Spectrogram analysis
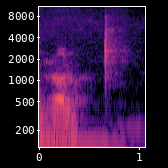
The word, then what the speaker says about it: Rollo: La pronunciación es así, Rollo.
